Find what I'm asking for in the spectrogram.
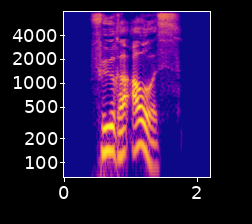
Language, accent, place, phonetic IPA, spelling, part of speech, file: German, Germany, Berlin, [ˌfyːʁə ˈaʊ̯s], führe aus, verb, De-führe aus.ogg
- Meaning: inflection of ausführen: 1. first-person singular present 2. first/third-person singular subjunctive I 3. singular imperative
